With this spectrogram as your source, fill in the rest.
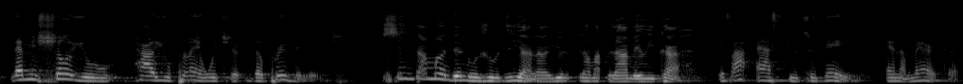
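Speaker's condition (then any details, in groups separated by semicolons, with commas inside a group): No condition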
